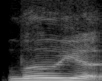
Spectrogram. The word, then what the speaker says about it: Lilja: Karen, can I before we go into me, Lilia is spelled L I L J A.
